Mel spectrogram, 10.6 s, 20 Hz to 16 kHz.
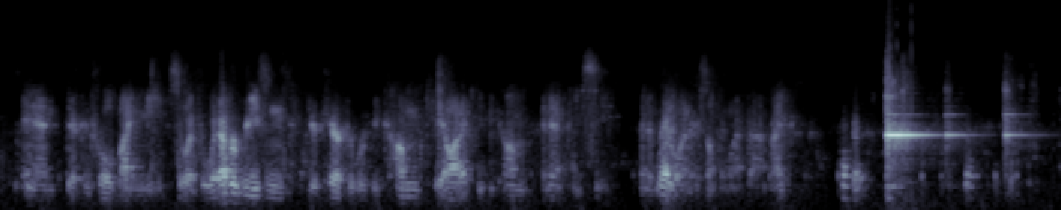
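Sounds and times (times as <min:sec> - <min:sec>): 
brief talking: 0:00.0 - 0:08.8
speech: 0:01.0 - 0:09.0
bell struck with clear sustained tone: 0:08.9 - 0:10.4.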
